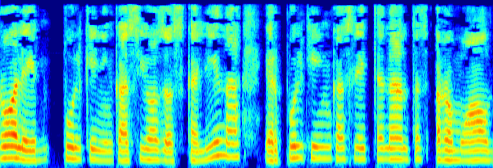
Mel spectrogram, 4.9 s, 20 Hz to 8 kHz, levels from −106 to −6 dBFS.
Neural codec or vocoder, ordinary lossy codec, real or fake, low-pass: codec, 24 kHz, 6 kbps, HILCodec; MP3, 32 kbps; fake; 7.2 kHz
